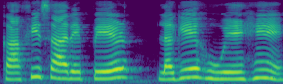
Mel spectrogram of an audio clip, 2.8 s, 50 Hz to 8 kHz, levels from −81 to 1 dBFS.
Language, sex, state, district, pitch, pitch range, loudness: Hindi, female, Madhya Pradesh, Bhopal, 255 Hz, 240-285 Hz, -13 LUFS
